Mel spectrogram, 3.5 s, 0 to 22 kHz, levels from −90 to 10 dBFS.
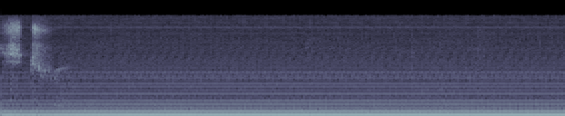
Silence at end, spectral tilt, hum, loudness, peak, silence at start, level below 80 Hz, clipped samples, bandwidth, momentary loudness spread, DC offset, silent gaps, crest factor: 0 s; -4 dB/octave; none; -28 LUFS; -10 dBFS; 0 s; -28 dBFS; under 0.1%; 13 kHz; 4 LU; under 0.1%; none; 16 dB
